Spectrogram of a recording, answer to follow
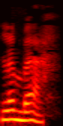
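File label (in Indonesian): "lembah", Indonesian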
